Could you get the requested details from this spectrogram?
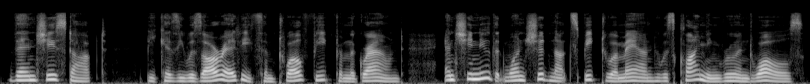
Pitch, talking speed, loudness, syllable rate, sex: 170 Hz, 215 wpm, -17 LUFS, 5.3 syllables/s, female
